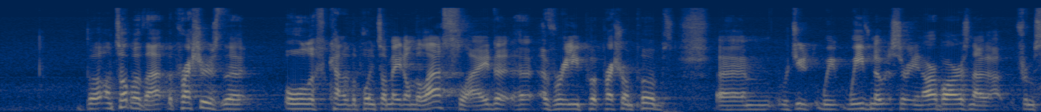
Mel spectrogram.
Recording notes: A talk he expertly delivered at our Brewers Lectures in Springwell, Leeds.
